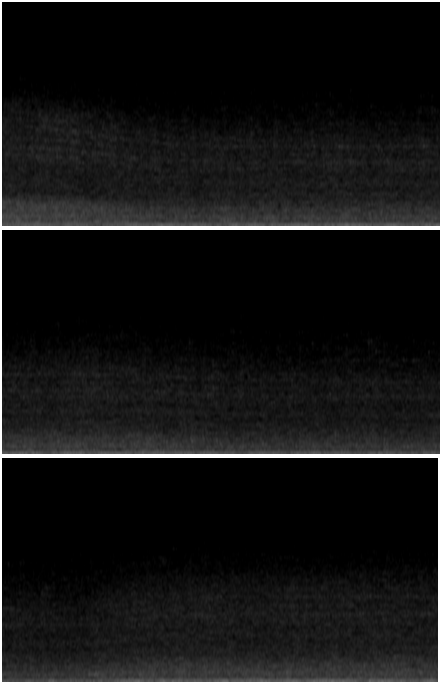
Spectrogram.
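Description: A helicopter engine drones and rotor blades thump steadily from inside the cockpit.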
